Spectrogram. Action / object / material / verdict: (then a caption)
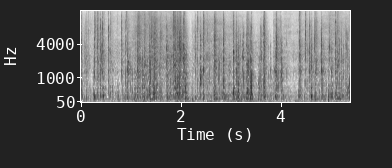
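scrape / plastic-film instant noodle packet / plastic film / none. A sealed, hand-sized plastic-film instant noodle packet, full with a dry noodle brick inside, is held in one hand and crinkled and squeezed with the fingertips. It makes dense, bright crinkling and crackling in rapid overlapping bursts, with little low-end weight and no long ring. The rustle continues steadily throughout the clip.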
